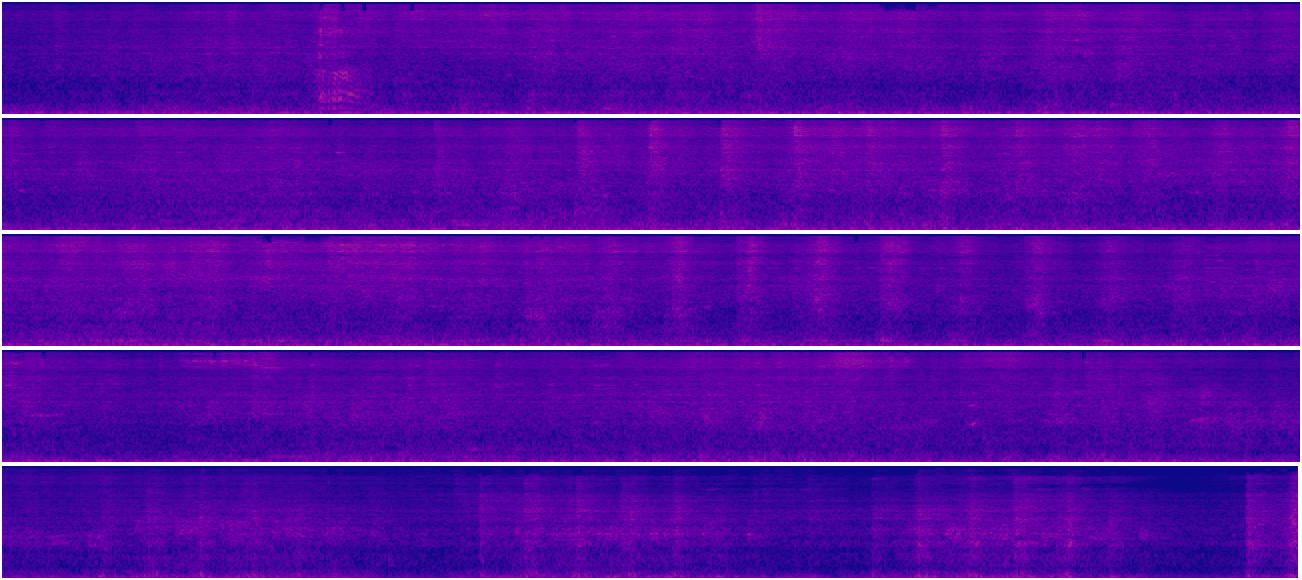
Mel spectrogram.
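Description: CSX train rolling past on the rails, a loud, sustained rumble with rhythmic wheel clatter over several seconds that fades slightly toward the end.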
